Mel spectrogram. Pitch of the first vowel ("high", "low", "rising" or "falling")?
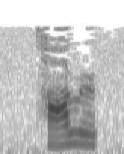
rising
